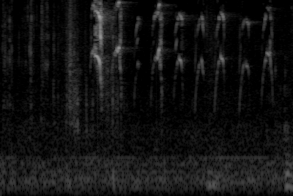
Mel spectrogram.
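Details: Woodpecker chicks being fed beg with a rapid run of thin, high chirps, about six a second, each with a quick downward flick.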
